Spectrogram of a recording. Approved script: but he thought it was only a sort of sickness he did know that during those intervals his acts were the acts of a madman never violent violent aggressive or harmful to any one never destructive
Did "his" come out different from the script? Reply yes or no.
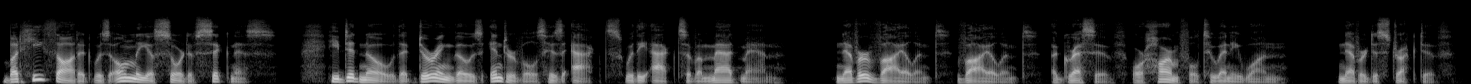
no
